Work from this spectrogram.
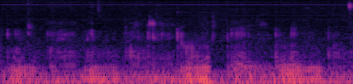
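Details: Morticia, a domestic cat rescued through Purrfect Pals, purring indoors in the evening while being petted and giving kitty therapy. Deep rumbling purr in steady pulses roughly every three-quarters of a second, with faint rustles over it.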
